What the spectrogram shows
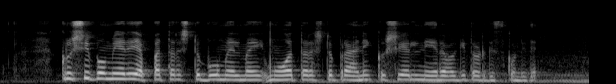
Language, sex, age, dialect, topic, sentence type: Kannada, female, 25-30, Mysore Kannada, agriculture, statement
